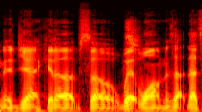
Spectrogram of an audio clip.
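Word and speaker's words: Whitwam: i was going to jack it up so whitwarm is that that's how you say it with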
